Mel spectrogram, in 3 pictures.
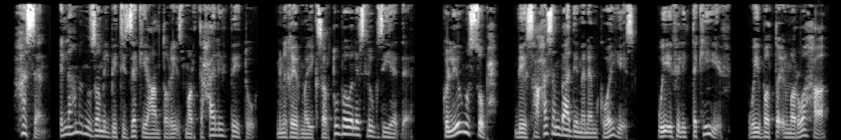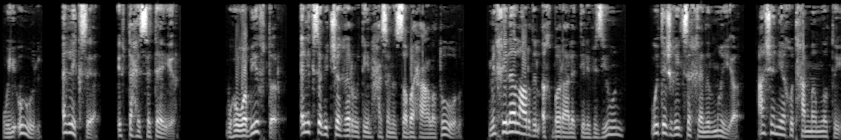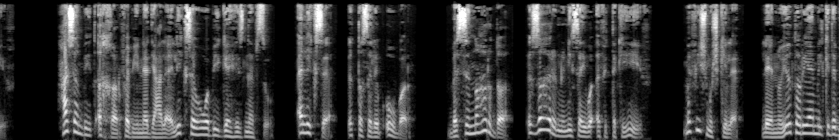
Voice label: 阿拉伯语男 外语 小语种

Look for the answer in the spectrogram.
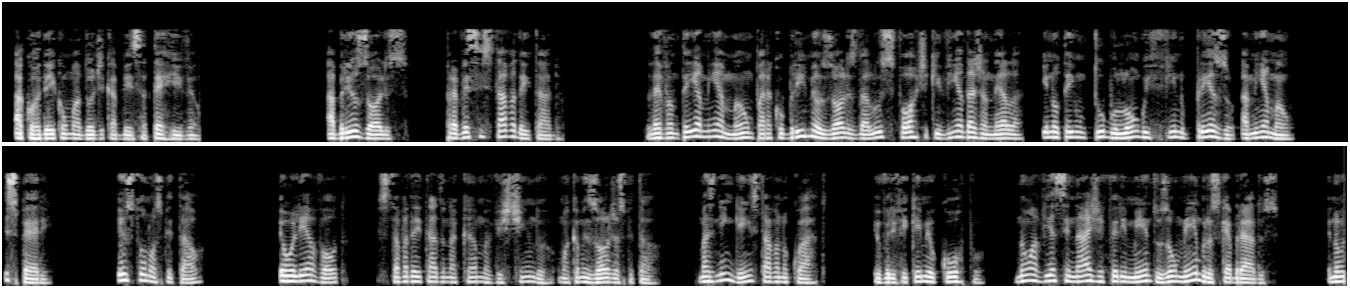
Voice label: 葡萄牙语男 外语 小语种

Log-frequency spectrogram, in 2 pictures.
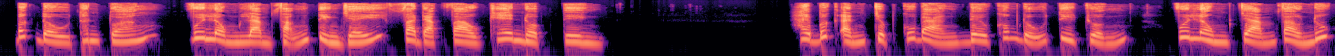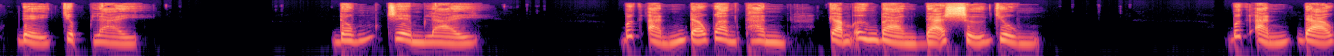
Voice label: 越南语女 外语 小语种

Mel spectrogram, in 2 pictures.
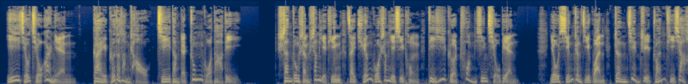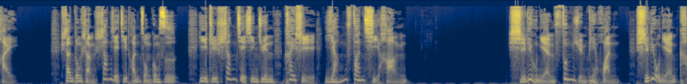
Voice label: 男 宣传片 成熟; 鲁商集团

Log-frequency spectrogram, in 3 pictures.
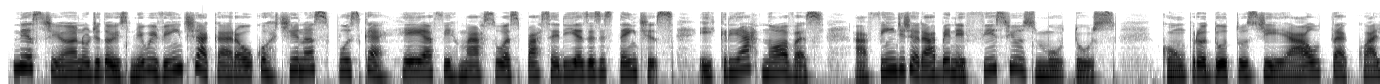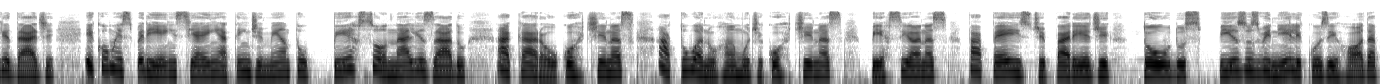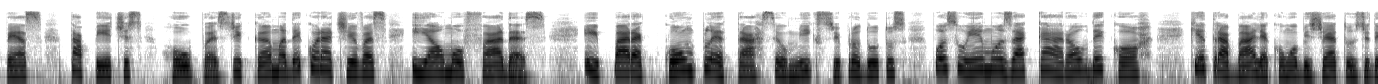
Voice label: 葡萄牙语女 外语 自然

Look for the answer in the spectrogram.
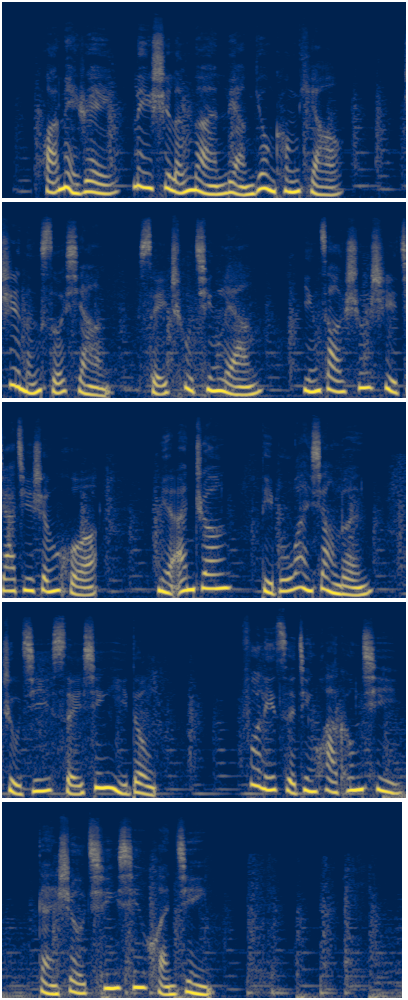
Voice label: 女 广告 品牌形象 冷暖空调 大气; 华美瑞冷暖空调

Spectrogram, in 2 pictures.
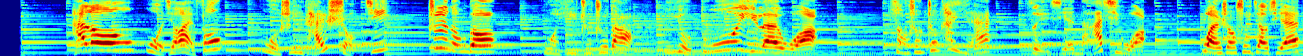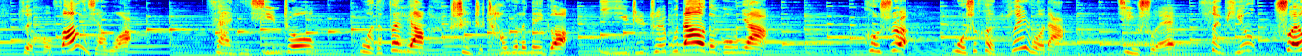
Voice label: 童声; 手机讲述

